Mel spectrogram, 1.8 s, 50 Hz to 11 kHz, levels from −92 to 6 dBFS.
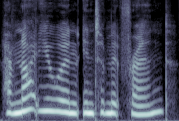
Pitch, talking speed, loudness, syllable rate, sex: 290 Hz, 200 wpm, -13 LUFS, 5.8 syllables/s, female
